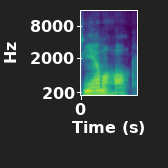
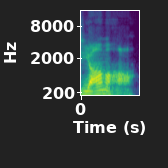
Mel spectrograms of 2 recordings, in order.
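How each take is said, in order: First: The first syllable sounds like 'yeah'. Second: The first syllable sounds like 'yaw'. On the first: The speaker calls it right. "but it's Yamaha" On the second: The speaker calls it wrong. "you said yaw instead of yeah"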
